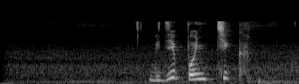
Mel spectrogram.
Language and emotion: Russian, positive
